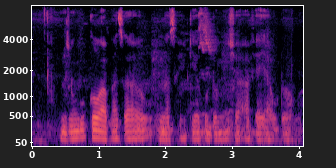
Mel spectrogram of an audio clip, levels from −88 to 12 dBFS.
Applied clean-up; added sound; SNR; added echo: none; none; none; none.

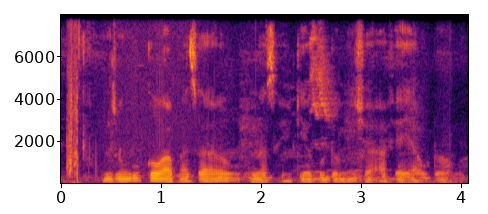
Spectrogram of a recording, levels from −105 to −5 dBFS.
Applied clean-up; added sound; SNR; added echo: none; Fire; 15 dB; none.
